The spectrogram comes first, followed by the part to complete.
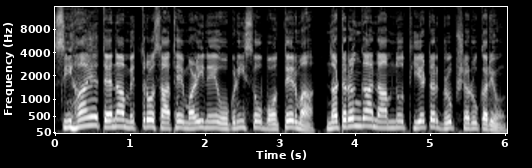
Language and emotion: Gujarati, neutral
